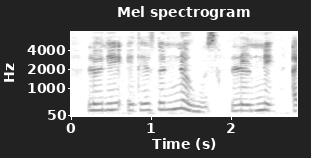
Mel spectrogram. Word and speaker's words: le nez: Le nez. Le nez, it is the nose. Le nez. I don't say le nez, I say le nez. Le nez is it. At the end, it is pronounced E.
